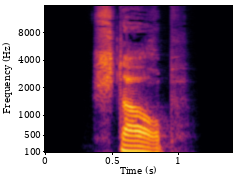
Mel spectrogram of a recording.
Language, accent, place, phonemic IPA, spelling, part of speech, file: German, Germany, Berlin, /ʃtarp/, starb, verb, De-starb.ogg
- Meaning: first/third-person singular preterite of sterben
